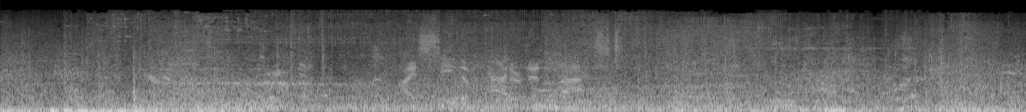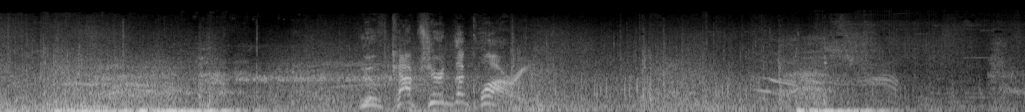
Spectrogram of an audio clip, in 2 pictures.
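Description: Fiery spell blasts crackle and burst.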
